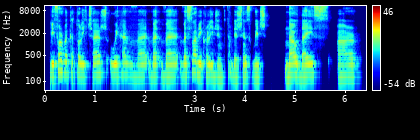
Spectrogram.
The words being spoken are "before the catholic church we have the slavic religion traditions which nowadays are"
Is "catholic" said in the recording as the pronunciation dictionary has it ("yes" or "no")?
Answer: no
